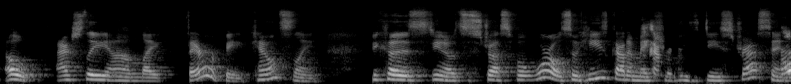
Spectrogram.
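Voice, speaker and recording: Woman, middle-aged, casual health talk, chatty with fillers, self-correcting, voice slightly worn, mid pitch. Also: lively intonation, normal speed. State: slightly losing her voice.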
